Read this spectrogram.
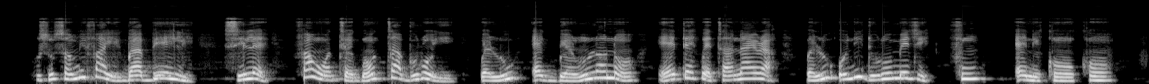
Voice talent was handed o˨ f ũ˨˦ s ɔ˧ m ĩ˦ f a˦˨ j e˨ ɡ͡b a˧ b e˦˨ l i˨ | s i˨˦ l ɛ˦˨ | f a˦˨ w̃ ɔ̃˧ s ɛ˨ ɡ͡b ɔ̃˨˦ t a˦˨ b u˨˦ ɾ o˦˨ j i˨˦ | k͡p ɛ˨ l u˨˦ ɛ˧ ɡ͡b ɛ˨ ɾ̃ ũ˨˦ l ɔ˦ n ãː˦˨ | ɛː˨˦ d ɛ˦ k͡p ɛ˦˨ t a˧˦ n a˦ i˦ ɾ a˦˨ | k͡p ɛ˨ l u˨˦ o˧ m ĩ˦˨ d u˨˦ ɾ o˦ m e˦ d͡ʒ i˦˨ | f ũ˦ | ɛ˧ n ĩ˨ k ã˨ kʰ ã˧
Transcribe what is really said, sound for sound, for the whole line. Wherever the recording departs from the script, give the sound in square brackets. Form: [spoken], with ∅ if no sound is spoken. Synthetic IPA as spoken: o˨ [s] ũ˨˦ s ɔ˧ m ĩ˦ f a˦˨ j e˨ ɡ͡b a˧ b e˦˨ l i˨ | s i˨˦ l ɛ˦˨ | f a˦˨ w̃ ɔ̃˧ [t] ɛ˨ ɡ͡b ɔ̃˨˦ t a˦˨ b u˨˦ ɾ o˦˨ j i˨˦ | k͡p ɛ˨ l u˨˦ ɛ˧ ɡ͡b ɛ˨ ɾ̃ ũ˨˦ l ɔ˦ n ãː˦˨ | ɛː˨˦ d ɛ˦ k͡p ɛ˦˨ t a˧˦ n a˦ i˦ ɾ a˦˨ | k͡p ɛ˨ l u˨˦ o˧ [n] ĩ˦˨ d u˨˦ ɾ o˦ m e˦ d͡ʒ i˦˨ | f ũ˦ | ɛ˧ n ĩ˨ k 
